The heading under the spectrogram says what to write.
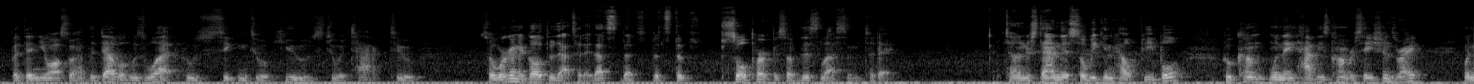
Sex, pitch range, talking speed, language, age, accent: male, 75-105 Hz, 210 wpm, English, 30-49, American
